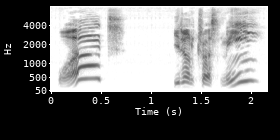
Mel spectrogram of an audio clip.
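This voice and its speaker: A man's voice: extremely high pitch, huge pitch swings, slow pace, vocal fry, fairly bright tone, dry recording, muffled recording, exaggerated voice. A man acting a wry, cocky, protective occult sleuth in a naturalistic audio drama. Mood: defensive. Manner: sarcastic, cocky.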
